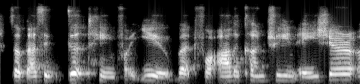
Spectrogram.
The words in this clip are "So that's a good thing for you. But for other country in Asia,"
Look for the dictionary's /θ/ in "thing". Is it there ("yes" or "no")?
no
